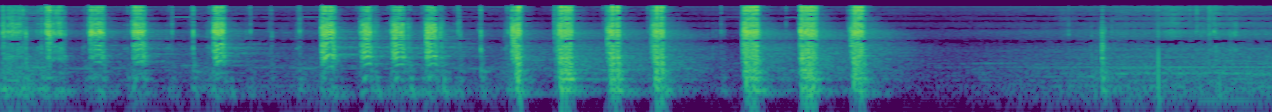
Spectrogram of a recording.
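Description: RIDGID cordless driver run in a quick series of short trigger bursts, about two a second, driving screws through a steel concealed cabinet hinge into plywood. The bursts stop about three-quarters of the way in.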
